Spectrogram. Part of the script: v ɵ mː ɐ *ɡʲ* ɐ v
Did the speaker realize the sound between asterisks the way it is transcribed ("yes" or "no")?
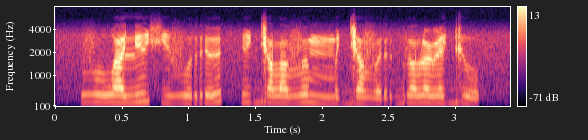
no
